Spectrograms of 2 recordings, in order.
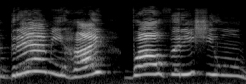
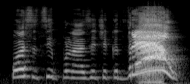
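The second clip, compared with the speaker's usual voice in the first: loud shout into the mic; 3 semitones lower, 12 dB louder than usual. Real, not acted. Streamer yelling too loud into the mic, shouting. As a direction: yell the question out. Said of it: "Dați-mă mai încet că urlu".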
